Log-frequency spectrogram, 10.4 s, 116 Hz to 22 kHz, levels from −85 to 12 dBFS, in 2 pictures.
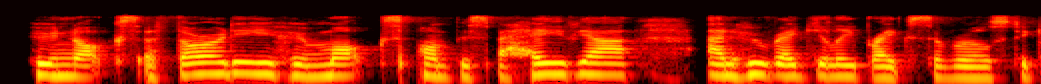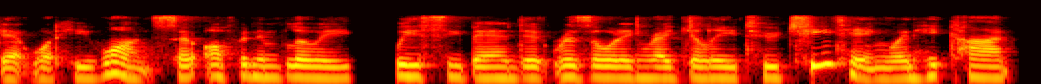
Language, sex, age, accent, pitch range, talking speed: English, female, 30-49, Australian, 175-210 Hz, 185 wpm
